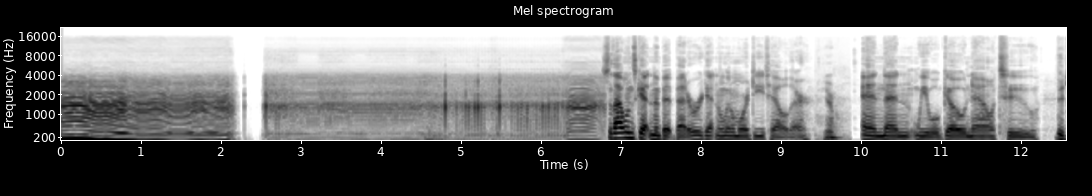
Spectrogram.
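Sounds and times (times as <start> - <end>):
small milk blender motor through a contact microphone: 0.0 - 6.8
speech: 6.8 - 12.5.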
